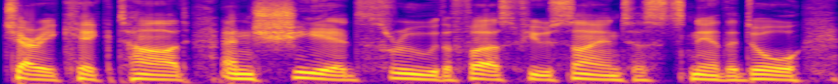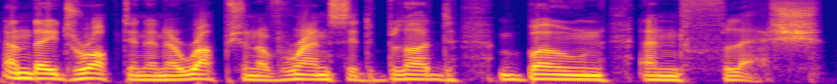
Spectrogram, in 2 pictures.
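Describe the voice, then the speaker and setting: A man's voice: lowish voice, a little slow, hardly any pauses, fairly bright tone, dry recording, studio quality. A man reading dramatic scripted narration as an audiobook narrator. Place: dry recording studio.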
